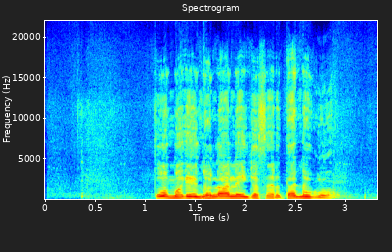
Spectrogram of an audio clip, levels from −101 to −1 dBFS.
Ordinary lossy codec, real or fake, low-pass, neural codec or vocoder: none; fake; none; codec, 44.1 kHz, 1.7 kbps, Pupu-Codec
